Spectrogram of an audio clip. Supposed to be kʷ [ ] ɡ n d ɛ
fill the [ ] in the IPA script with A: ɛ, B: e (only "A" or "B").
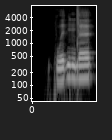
B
